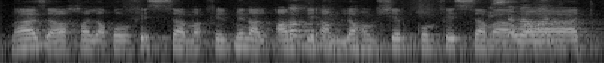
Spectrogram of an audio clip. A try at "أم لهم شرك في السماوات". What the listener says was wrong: أم لهم شرك في السماوات. في السماوات مدها. قل أم لهم شرك في السماوات.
